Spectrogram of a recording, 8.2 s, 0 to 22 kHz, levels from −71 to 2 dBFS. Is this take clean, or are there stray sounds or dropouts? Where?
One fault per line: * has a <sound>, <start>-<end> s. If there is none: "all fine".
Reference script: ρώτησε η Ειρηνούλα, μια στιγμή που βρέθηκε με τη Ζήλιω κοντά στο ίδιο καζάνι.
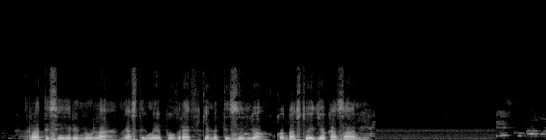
all fine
